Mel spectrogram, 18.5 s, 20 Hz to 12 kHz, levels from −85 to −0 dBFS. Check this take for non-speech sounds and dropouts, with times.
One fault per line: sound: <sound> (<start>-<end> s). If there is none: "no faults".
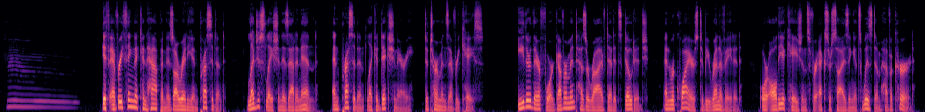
sound: sigh (0.1-1.6 s)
